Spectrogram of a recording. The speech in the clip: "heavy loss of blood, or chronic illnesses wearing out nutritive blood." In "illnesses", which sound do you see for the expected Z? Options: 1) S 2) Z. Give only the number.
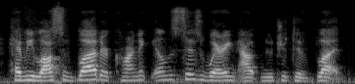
2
